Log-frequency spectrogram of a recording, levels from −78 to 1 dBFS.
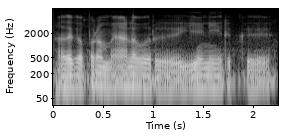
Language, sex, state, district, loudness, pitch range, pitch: Tamil, male, Tamil Nadu, Namakkal, -19 LUFS, 90-100 Hz, 95 Hz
